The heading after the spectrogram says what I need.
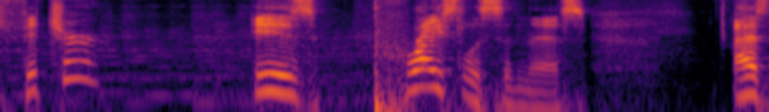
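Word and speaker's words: Fichtner: with Doo's character either but William is itel pronounced fiter is priceless in this as the cop who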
